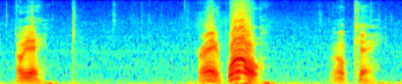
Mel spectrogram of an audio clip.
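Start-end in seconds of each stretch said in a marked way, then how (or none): 0.2-2.7 loud, swooping, excited whooping holler. Game streamer, just after pillaring up with blocks, yelling. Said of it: "Sorry for yelling".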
